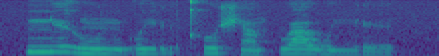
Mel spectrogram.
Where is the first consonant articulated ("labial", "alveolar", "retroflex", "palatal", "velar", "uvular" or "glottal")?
palatal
